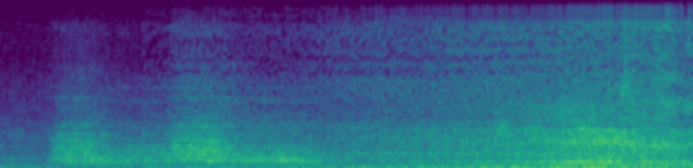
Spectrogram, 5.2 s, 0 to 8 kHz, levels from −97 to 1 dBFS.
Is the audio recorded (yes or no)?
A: yes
